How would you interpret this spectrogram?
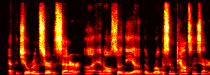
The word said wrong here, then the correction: Robinson: Did I say it right? Robeson? – Robinson Counseling Center. – Robinson, sorry.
